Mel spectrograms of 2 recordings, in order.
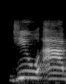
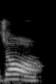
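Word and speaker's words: you're: You are viết tắt, cái này nó đọc là you are không? Không đọc thế ạ. Từ này đọc là your.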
